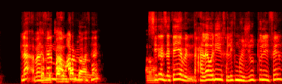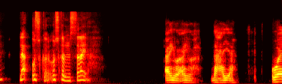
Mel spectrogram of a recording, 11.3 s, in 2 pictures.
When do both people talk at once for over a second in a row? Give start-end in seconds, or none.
0.8-2.0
